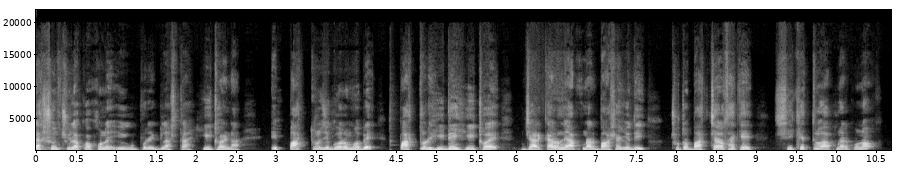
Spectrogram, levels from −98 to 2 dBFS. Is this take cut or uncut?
uncut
